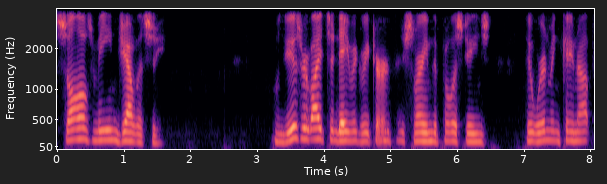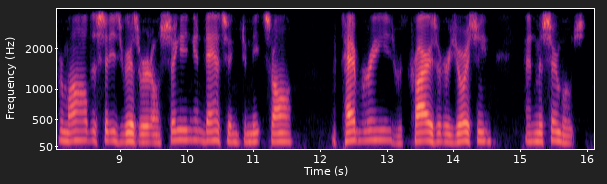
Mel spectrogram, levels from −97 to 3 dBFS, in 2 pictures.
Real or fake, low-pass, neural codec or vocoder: fake; 3.6 kHz; codec, 24 kHz, 0.9 kbps, WavTokenizer, small release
